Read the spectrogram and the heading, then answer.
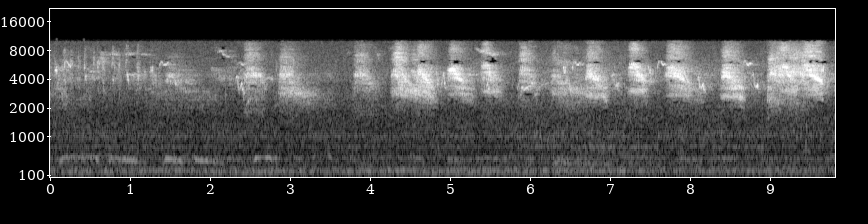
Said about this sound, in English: Can you hear the cuckoo? Spring is here. That's the cuckoo. How lucky am I? That's out of my bedroom window.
